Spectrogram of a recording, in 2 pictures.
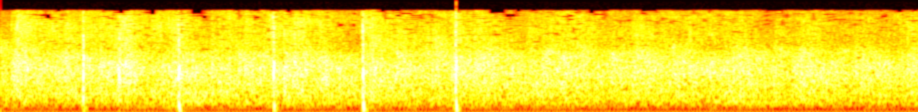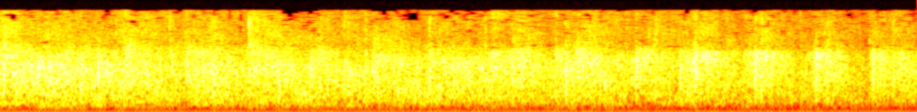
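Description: An audience breaks into sustained applause, a dense wash of many hands clapping steadily for about nine seconds, with a few sharper individual claps standing out near the start.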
